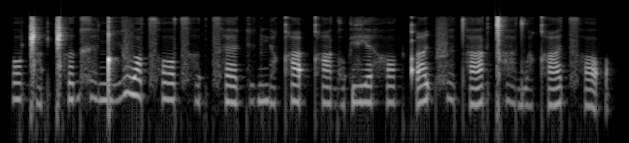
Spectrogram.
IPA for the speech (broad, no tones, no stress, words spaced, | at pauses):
ɔɡ͡ǁa̤ʔǁʰəɡ xɛ̤ŋ͡ǃi̤ vɒt͡sʰɔ t͡sʰə̤ʔt͡sʰɛ ki̤ɡmʲa̤qʰɛʔ qʰaɡɔ̤ʔvʲɛ hɔɡqʼiʔ fɛ̤t̪ʰaɡ ǀʰa̤dwə̤qʰɛ t͡sʰɒʔ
